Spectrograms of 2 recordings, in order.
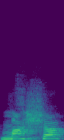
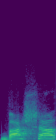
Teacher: el yeísmo es precisamente esa no diferenciación entre los sonidos de la Y o Y y de la doble L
